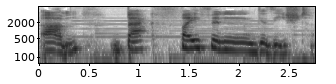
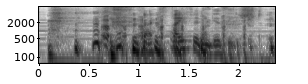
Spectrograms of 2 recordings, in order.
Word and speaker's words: Backpfeifengesicht: But I'm going to try to say this right. Backpfeifengesicht, I believe is how you say it. And it means a face in need of a punch, a slappable face. Backpfeifengesicht.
